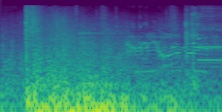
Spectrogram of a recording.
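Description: A tank cannon fires with a heavy booming blast.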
